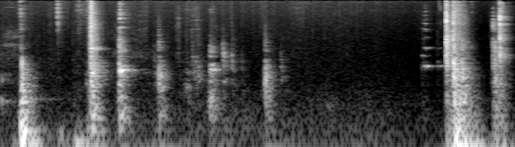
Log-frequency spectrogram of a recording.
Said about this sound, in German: Wenn du die Tür wieder zumachen könntest, wäre das großartig.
